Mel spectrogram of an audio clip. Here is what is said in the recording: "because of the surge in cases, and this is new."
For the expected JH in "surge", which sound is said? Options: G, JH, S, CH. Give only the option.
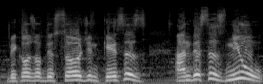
JH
